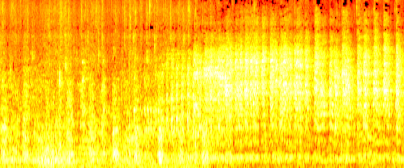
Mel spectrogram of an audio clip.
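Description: A flock of helmeted guineafowl calling together in a harsh, rapid chatter that grows much louder about halfway through. It is an alarm commotion, which the owner blames on his coming in wearing a hat.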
